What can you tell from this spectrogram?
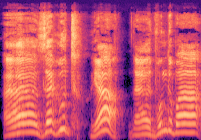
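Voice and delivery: hammed-up German accent, pitched high at the start; comic mock-German delivery; terrible German accent. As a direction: put on a bad, playful German accent. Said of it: "I'll save you my terrible German accent".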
